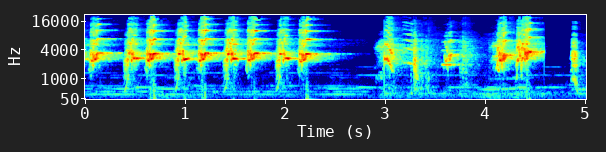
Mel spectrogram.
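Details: Javan myna giving a steady series of rasping squawks about twice a second, then softer scattered harsh notes and a brief rising whistle.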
